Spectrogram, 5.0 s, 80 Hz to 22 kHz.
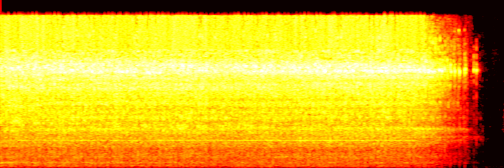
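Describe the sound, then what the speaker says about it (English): Steady loud whir of a power tool spinning a 10mm socket to remove a nut while replacing the windshield washer reservoir on a 2005-2010 Dodge Dakota, running continuously before cutting off at the end. "we'll take this nut off. Use a 10mm socket."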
